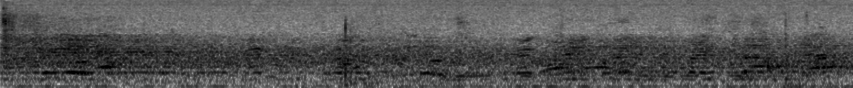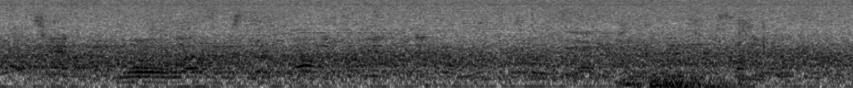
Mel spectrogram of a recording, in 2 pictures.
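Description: Several men talk and call out to one another outdoors at a distance.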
